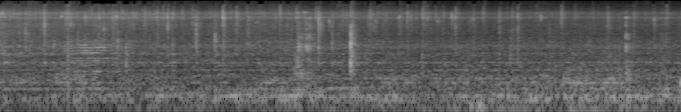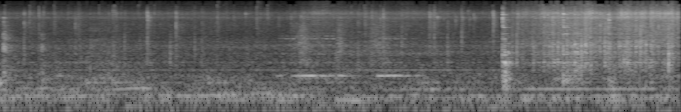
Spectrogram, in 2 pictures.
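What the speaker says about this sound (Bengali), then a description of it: "দেখতেই পাচ্ছেন বেগুনটা আমি আলাদাভাবে ফ্রাই করছি" Eggplant (brinjal) fries in oil with a continuous close sizzle, with occasional stirring clicks and a louder surge of crackling near the end.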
